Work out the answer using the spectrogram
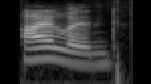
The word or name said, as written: island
